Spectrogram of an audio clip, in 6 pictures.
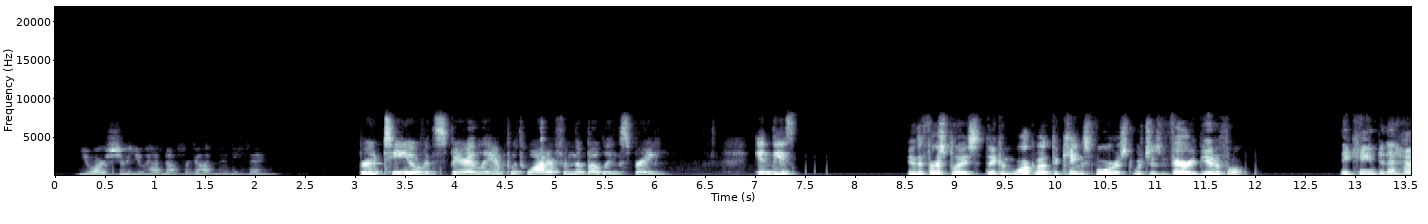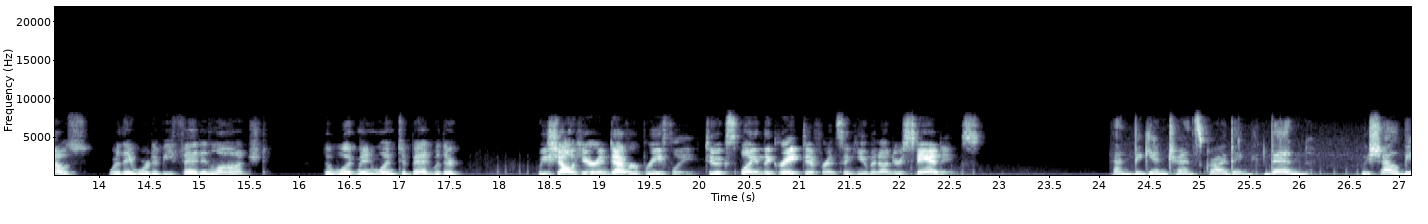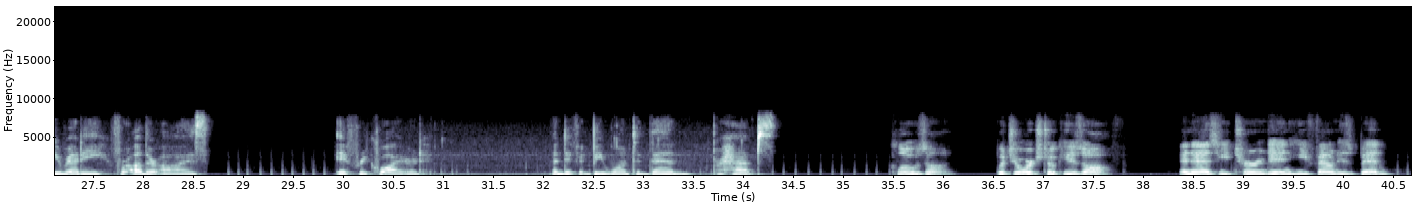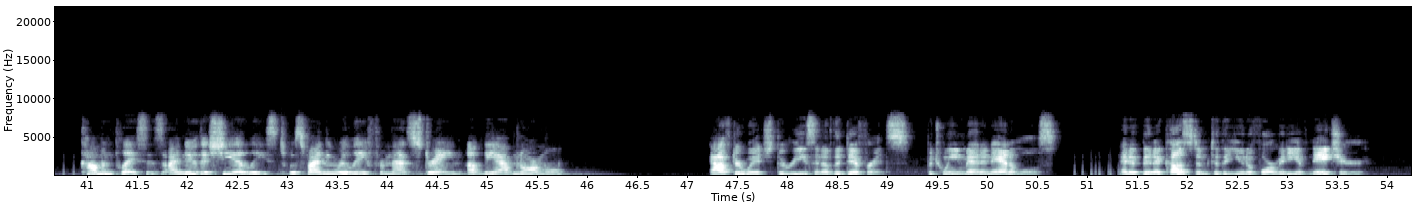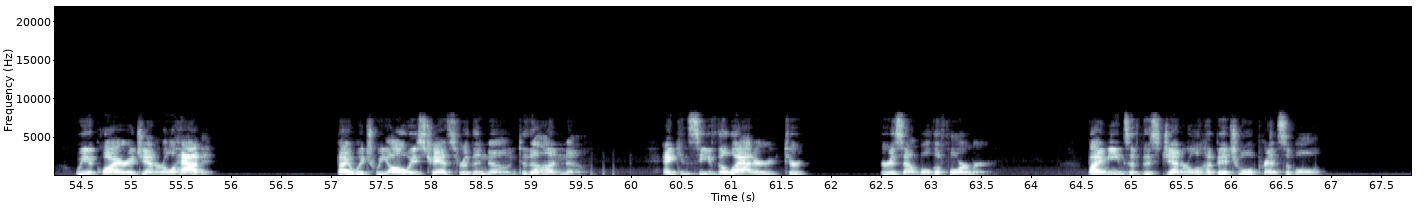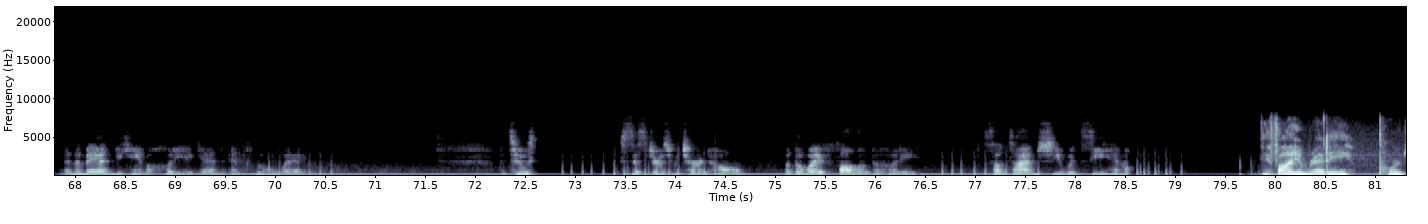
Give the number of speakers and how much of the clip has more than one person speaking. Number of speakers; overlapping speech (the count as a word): six, no overlap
